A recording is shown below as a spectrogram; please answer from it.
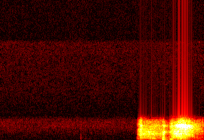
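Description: Near silence, then about a second and a half in, a man's short, explosive burst of breath, sneeze- or cough-like, lasting about half a second.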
